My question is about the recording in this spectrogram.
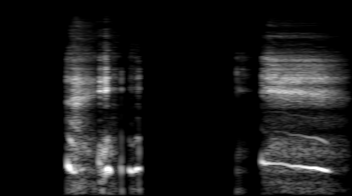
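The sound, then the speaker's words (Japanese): Someone crying, with a few short, broken whimpering sobs followed by a longer, drawn-out wail that slowly drops in pitch, fairly soft and with no speech. “泣いてるの？涙浮かべて、どうしたの？”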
